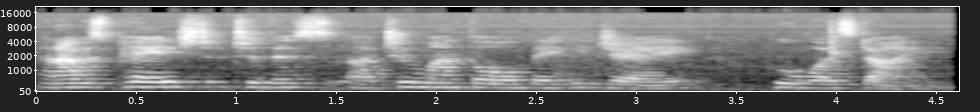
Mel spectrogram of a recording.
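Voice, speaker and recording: A woman's voice: lowish voice, steady tone, a little slow. A woman pastor giving a storytelling sermon in a conversational way, with rhetorical questions and emphatic repetition. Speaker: pastor preaching, also a hospital chaplain. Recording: roomy, distant pickup with faint noise.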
